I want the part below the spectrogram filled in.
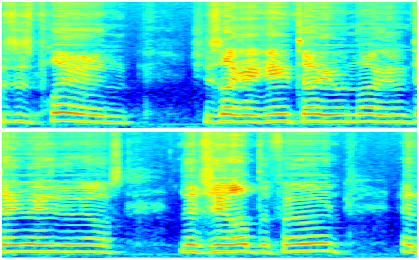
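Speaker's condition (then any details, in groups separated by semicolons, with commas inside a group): Cerebral palsy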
